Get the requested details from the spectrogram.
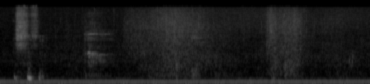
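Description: ocean waves

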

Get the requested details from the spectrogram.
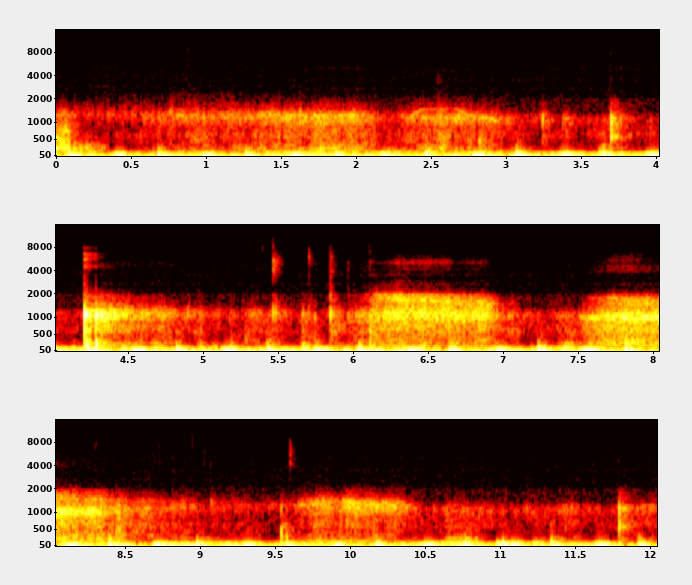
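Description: heartbeat heard up close

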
